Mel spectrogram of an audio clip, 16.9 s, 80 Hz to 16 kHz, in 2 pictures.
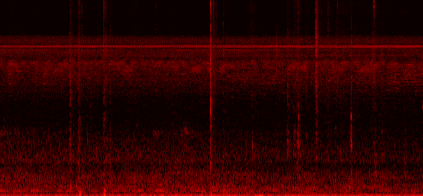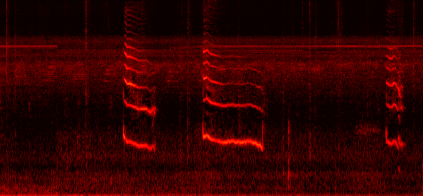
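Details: Cat from a family of cats living in a woodpile, recorded 25 August 2022: three high, harmonic meows near the end, the middle one drawn out for over a second, above steady chirring crickets and insects.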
